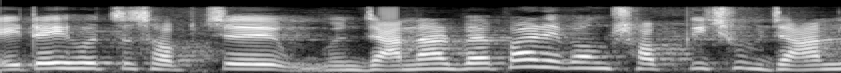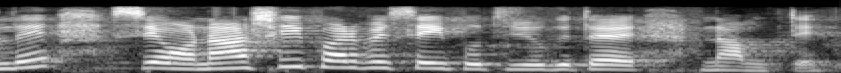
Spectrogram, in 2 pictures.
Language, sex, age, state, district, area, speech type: Bengali, female, 30-45, West Bengal, Paschim Bardhaman, rural, spontaneous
